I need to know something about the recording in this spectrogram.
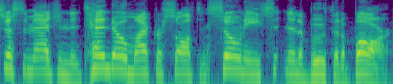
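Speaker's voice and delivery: ordinary talk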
